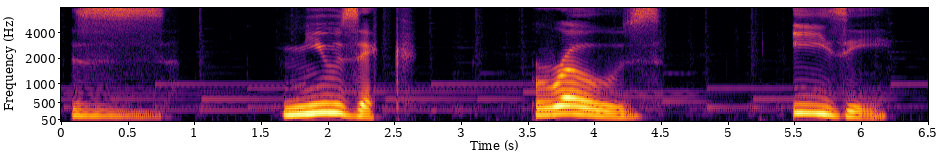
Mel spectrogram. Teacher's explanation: Mais attention, entre deux voyelles, S devient souvent sonore. S se prononce alors Z.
